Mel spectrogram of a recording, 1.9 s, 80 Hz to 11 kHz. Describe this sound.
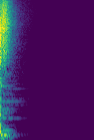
Fat Snare EASY 041
This is The Fat Snare of God expanded, improved, and played with rubber sticks. there are more softer hits, for a better feeling at fills.
drum, fat, god, kit, realistic, rubber, snare, sticks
